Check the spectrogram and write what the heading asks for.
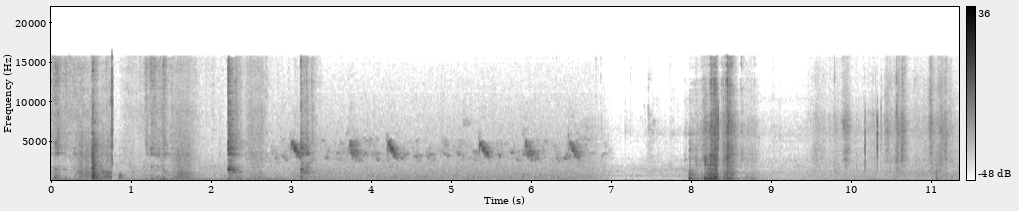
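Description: Metal slotted spoon clinking and scraping against an enamel bowl as diced zucchini is stirred, with a few sharp clinks in the first three seconds. Another metal clatter comes about eight seconds in.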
